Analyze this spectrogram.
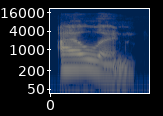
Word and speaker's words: island: Terus ada lagi nih kata island, banyak yang bilang island. Padahal S di tengahnya itu silent, jadi bacanya island.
